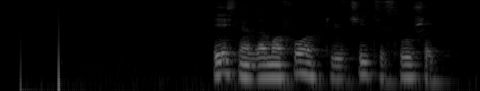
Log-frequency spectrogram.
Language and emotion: Russian, neutral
